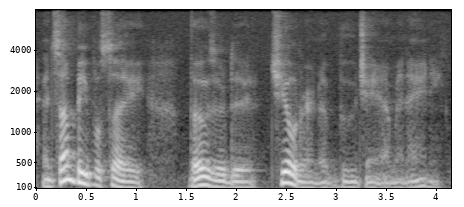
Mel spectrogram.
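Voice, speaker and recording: A man telling a folk tale in an unhurried, dramatic way, dropping to hushed asides. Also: low voice, sing-song, vocal fry. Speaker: folk storyteller.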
